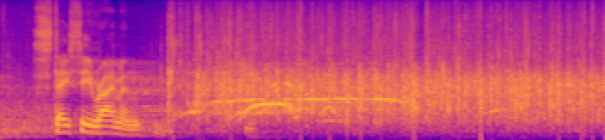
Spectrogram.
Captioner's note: applause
